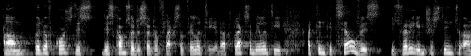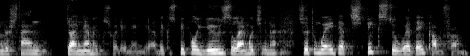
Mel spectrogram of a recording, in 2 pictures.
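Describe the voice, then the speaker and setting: A man from the Netherlands with a Dutch accent, speaking as a research guest in a thoughtful academic conversation, pausing often with ums and restarts. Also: a little high, dark tone.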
